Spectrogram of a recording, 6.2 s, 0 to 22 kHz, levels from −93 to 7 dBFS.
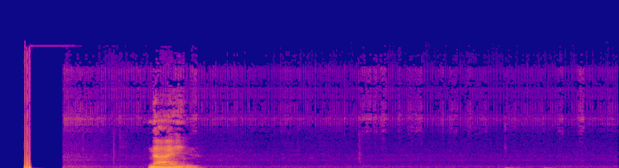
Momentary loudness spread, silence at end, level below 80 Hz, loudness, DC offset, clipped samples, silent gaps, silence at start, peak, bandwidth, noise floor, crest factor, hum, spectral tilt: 30 LU; 4.2 s; -46 dBFS; -19 LUFS; under 0.1%; under 0.1%; none; 0.25 s; -2 dBFS; 16.5 kHz; -56 dBFS; 24 dB; none; -5.5 dB/octave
